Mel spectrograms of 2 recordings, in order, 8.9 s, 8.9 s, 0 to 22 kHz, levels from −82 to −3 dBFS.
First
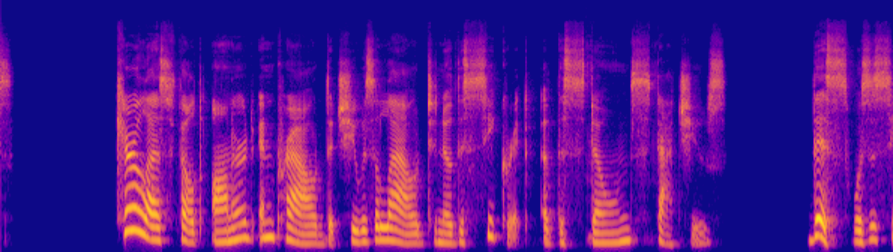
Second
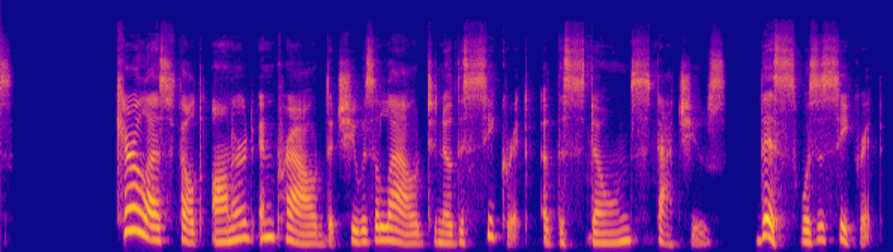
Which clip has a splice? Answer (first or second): second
